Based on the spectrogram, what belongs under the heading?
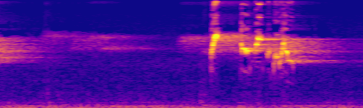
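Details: After a soft drawn-out note, a female decoy red-whiskered bulbul bursts into a fast, bright warbling phrase of sharp chirps, part of competitive singing used with a trap.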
